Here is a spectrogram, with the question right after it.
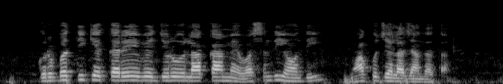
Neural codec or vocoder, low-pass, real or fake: none; 7.2 kHz; real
